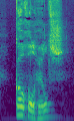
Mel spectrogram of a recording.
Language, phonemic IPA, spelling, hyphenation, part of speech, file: Dutch, /ˈkoː.ɣəlˌɦʏls/, kogelhuls, ko‧gel‧huls, noun, Nl-kogelhuls.ogg
- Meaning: bullet casing, bullet shell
